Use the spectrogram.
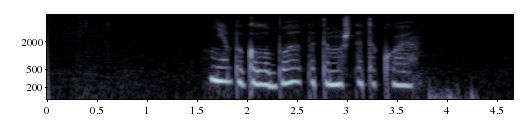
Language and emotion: Russian, neutral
